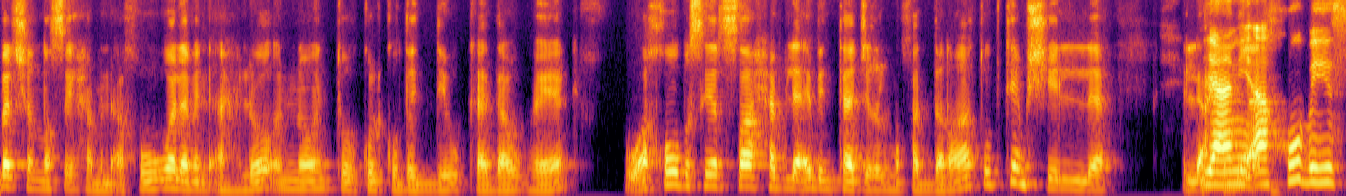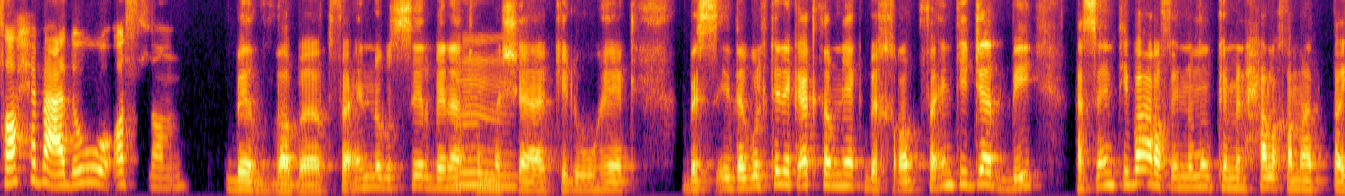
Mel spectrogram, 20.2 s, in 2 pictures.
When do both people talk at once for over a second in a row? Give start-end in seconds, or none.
none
